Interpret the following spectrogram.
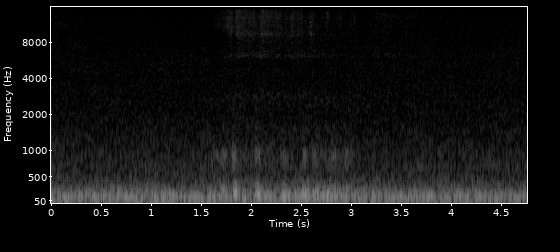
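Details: Leo the cat snoring softly: a low, steady rumbling breath with a brief rasping snore in the middle, quiet and close in a still room.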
